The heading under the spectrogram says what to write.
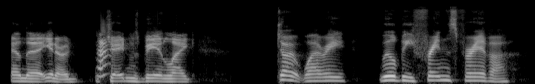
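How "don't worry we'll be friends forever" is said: put-on high-pitched New Zealand accent. Acting out what Jaden says to a friend, in a New Zealand accent. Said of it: "they sound like they're from New Zealand".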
